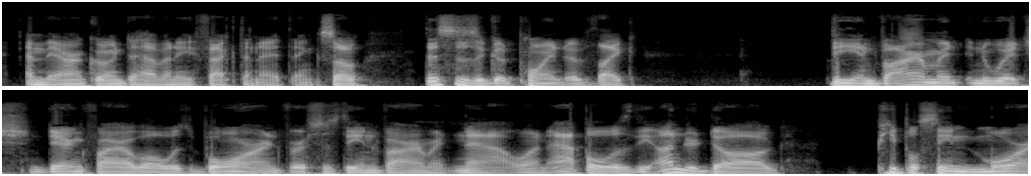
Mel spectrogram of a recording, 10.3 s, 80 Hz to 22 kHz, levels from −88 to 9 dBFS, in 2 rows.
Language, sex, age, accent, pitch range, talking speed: English, male, 30-49, American, 90-115 Hz, 220 wpm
